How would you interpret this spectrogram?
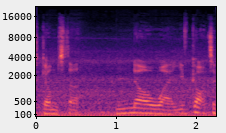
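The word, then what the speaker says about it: Godmanchester: came back from trick first no ways that pronounce gum stir no way you've got to be kidding no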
